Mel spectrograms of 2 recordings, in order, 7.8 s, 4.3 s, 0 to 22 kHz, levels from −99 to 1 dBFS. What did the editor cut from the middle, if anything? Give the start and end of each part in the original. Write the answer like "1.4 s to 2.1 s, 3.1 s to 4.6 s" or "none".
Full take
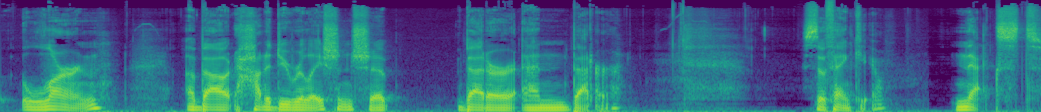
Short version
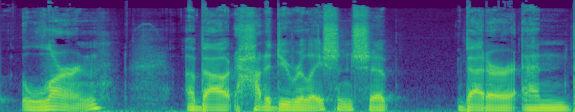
none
